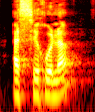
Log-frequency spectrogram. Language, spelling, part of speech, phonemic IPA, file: French, acérola, noun, /a.se.ʁɔ.la/, LL-Q150 (fra)-acérola.wav
- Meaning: acerola (fruit)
